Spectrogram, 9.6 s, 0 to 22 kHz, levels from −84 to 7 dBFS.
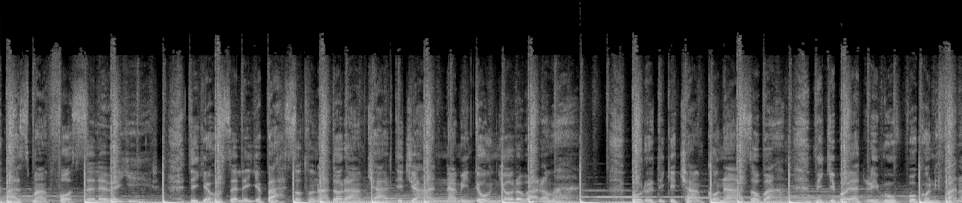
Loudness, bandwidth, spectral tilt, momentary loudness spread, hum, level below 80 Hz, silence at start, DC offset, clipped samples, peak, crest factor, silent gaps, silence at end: -14 LUFS; 18 kHz; -5 dB/octave; 5 LU; none; -18 dBFS; 0 s; under 0.1%; under 0.1%; 0 dBFS; 12 dB; none; 0 s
